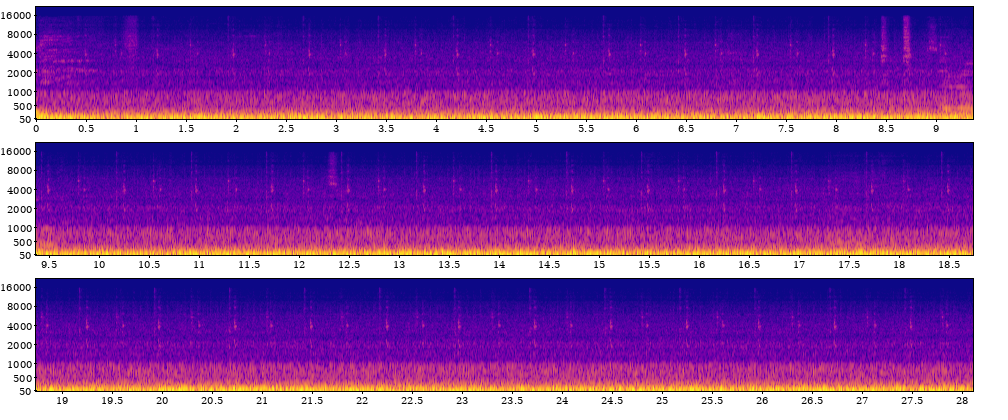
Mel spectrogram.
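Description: Semi truck's diesel engine running with a steady low rumble, heard from inside the cab while the driver maneuvers to put the trailer in.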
